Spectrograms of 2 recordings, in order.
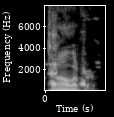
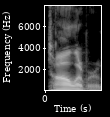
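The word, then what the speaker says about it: Taliaferro: you pronounce it mike toliver it was spelt talofaro but it was like toliver like t-o-l-i-v-e-r mike toliver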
